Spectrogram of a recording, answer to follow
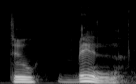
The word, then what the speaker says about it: Chidubem: It's Chidubem. Am I close? Very close. You're much better than prior times. Thank you. Chidubem, B-E-M. You have to pronounce that B. Oh. Oh, Chidubem.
